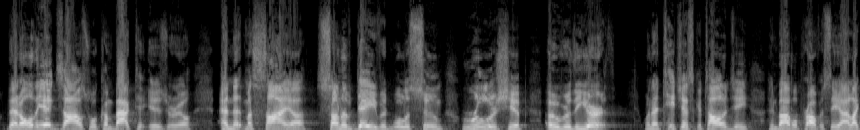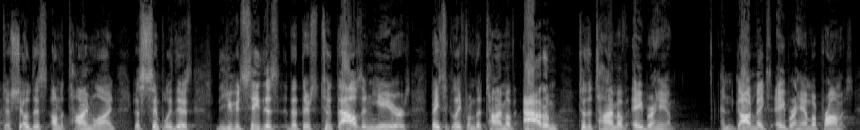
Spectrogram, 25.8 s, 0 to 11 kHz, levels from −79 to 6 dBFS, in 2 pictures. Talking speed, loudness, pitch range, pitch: 150 wpm, -16 LUFS, 155-195 Hz, 175 Hz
